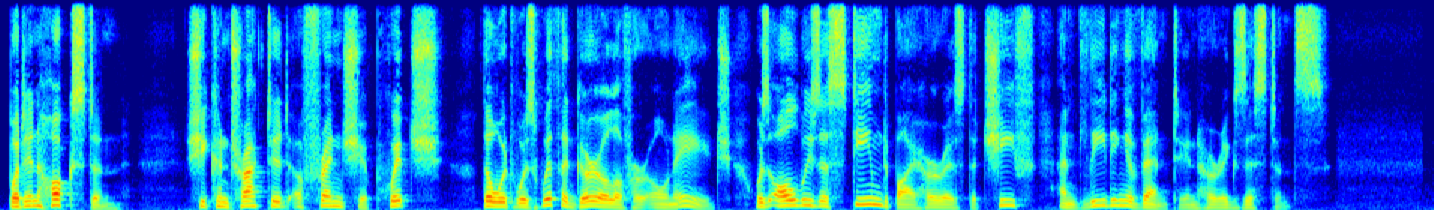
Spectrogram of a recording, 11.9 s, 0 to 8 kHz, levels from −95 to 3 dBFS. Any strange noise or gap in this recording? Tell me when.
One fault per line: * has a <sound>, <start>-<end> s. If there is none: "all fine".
all fine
